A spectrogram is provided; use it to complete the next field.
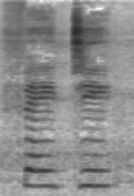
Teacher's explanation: Now, are they the same tone? Flat, flat, flat, flat. Yes, they're the same tone.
